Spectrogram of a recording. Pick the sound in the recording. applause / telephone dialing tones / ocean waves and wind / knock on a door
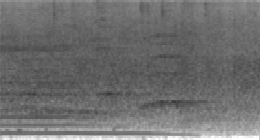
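applause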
